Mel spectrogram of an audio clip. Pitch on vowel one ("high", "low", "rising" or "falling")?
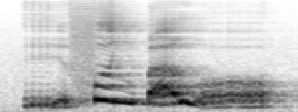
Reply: low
